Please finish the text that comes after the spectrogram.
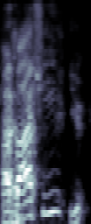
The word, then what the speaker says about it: hibachi: Hibachi.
